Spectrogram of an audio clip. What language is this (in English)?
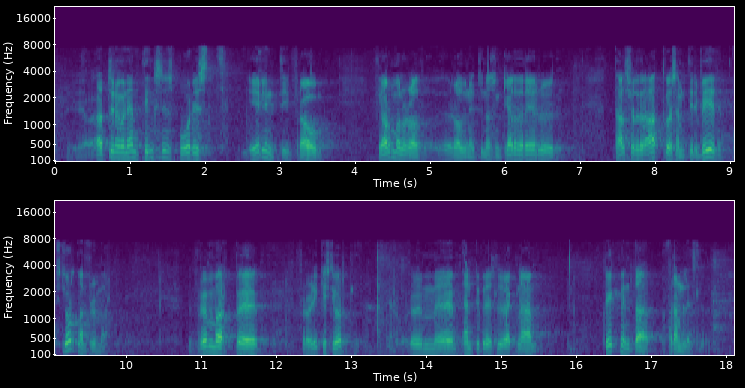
Icelandic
